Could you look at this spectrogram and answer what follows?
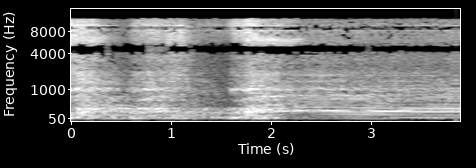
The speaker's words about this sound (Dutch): Lekker, hè? Heerlijk. Geweldig, hij brult echt. De dikke V8, 6,2 liter. Hoeveel pk heeft hij? We zitten rond de 430 pk.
